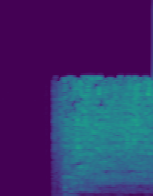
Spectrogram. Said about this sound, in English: Ah, the copperhead snake. It hisses before attacking. But that's not a copperhead. That's the Sullivan's RV freshwater tank overflowing into their black one, which is backing into their vent pipe, making for a very different kind of attack.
